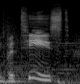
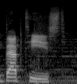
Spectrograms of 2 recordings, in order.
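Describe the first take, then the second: First: The P sound is left silent in the name. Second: The P sound is pronounced in the name. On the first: "if I don't say it" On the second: "you're not supposed to say the P, it's silent"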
